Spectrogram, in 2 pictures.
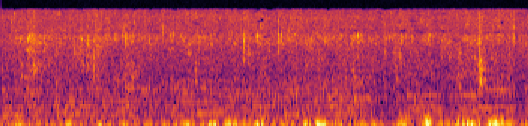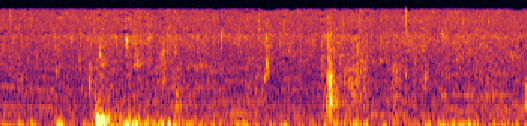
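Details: Water pouring and splashing during an indoor bath, with irregular trickles and drips and a low background hum; no animal voice.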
